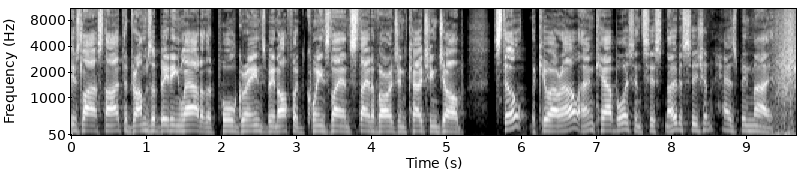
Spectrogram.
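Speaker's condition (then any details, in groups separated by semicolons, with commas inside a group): No condition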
